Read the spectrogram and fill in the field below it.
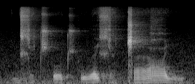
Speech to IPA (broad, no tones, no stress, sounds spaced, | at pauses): d͡ʑ ɛ̤ t͡ʃʼ o t͡ʃʼ u ɐ̯ ɕ a̤ ǁ a ʕ i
